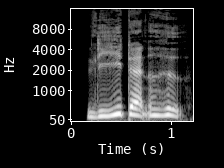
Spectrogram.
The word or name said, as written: ligedannethed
